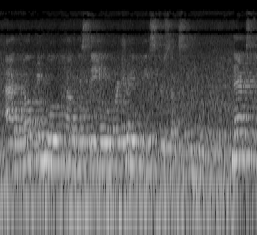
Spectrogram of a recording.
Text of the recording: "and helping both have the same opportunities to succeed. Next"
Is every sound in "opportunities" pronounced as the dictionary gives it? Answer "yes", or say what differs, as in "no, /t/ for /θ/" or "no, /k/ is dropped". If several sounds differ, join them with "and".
no, /n/ is dropped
